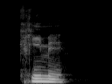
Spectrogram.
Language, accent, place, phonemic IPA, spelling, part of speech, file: French, France, Lyon, /kʁi.me/, Crimée, proper noun, LL-Q150 (fra)-Crimée.wav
